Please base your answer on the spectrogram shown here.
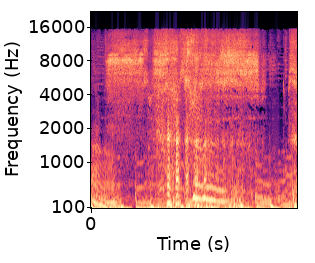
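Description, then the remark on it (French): A snake's hiss sound effect runs steadily for about four seconds, loud, layered over a busy tonal backdrop of music and faint voices. “Quelle langue de vipère hein.”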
